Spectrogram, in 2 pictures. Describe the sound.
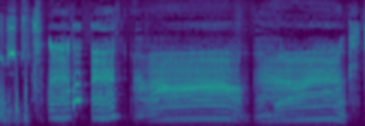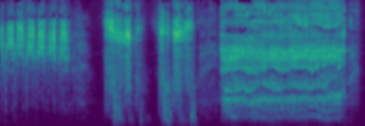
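A person imitates a dog, with quick yapping barks, two long drawn-out howling cries, more short barks, and a rough, sustained growl at the end.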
